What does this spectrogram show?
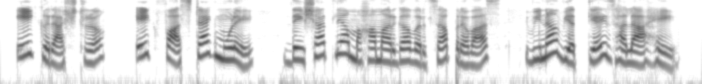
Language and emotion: Marathi, neutral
